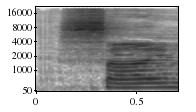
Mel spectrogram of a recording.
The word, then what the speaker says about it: sine: going through these so this is pronounced sine not sin this is cosine not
